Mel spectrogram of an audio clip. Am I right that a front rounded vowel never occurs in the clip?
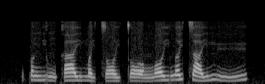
no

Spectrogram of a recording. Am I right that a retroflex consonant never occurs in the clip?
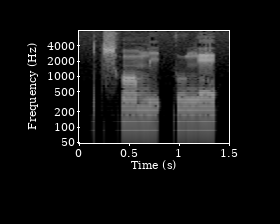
yes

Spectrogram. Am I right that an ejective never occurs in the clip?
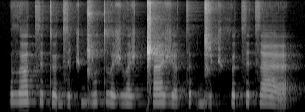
yes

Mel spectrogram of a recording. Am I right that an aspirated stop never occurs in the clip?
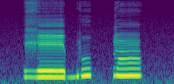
yes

